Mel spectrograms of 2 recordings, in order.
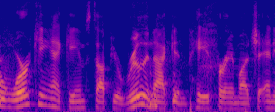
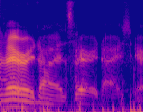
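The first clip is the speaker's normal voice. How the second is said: put-on old rich guy voice; 4 semitones lower than usual. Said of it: "Why do you always make that sound?".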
